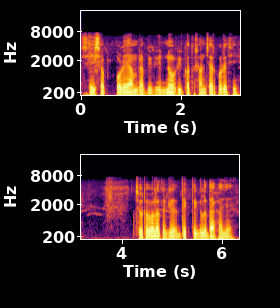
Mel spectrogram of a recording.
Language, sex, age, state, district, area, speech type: Bengali, male, 18-30, West Bengal, Birbhum, urban, spontaneous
